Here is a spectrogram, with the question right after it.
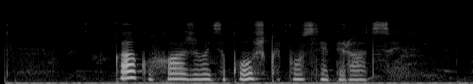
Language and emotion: Russian, sad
